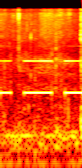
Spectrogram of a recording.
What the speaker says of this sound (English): Someone's DECT phone's going off.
